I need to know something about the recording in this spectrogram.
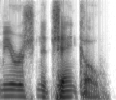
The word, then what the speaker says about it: Miroshnichenko: schenko there we go Ivan miros nenko is how you say that that's a mouthful but Ivan miroshnichenko that is a mouthful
